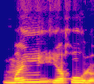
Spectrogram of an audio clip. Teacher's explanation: نون کا ایک چھوٹا سا غنہ آئے گا اندر سے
